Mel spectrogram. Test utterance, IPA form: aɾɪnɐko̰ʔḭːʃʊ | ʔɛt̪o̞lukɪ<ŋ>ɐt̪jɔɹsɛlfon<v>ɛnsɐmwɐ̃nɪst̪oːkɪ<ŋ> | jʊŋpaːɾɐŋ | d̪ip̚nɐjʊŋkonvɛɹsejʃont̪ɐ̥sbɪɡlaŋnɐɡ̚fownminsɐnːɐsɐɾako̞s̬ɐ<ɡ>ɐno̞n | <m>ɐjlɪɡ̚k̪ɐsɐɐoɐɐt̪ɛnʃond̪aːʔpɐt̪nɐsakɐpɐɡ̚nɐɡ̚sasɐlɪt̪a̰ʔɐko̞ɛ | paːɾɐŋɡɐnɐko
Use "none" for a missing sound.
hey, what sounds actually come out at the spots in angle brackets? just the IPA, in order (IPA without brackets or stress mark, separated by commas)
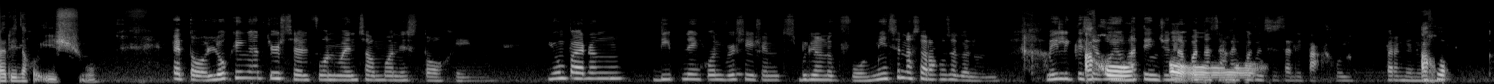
ŋ, w, ŋ, ɡ, m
